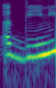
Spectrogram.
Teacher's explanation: اگر ہم خالی الدینی پڑھیں گے تو حمزہ کو دال کے ساتھ ملائیں گے، الدینی پڑھیں گے، لیکن جب ہم الف لام سے پہلے کسی حرف یا لفظ کو لائیں گے تو وہاں الف لام دونوں کو نہیں پڑھا جائے گا۔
